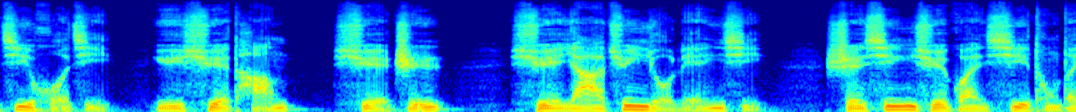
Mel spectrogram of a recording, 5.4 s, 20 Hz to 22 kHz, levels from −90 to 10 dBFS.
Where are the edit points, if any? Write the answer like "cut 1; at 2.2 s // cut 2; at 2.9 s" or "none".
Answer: none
